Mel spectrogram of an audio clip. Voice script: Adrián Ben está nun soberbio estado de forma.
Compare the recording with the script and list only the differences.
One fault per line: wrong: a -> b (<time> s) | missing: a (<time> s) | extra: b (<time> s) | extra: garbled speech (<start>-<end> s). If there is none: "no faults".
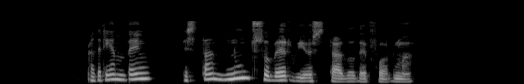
no faults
